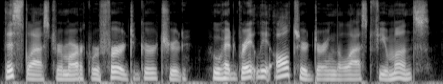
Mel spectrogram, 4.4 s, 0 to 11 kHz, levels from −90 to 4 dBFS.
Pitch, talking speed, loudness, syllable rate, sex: 155 Hz, 205 wpm, -18 LUFS, 5.9 syllables/s, female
